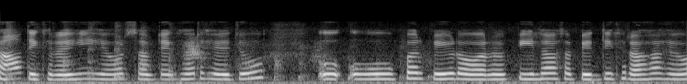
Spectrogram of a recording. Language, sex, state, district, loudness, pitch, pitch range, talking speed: Hindi, female, Chandigarh, Chandigarh, -15 LUFS, 245 Hz, 235-255 Hz, 155 wpm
